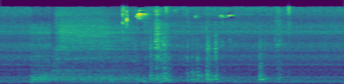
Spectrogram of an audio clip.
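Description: Pneumatic bus doors hiss and swing open.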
